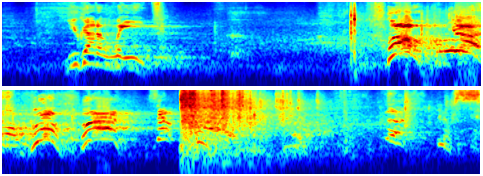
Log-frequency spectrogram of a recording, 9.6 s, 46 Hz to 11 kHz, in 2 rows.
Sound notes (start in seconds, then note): 4.2 person yelling; 6.7 body thudding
